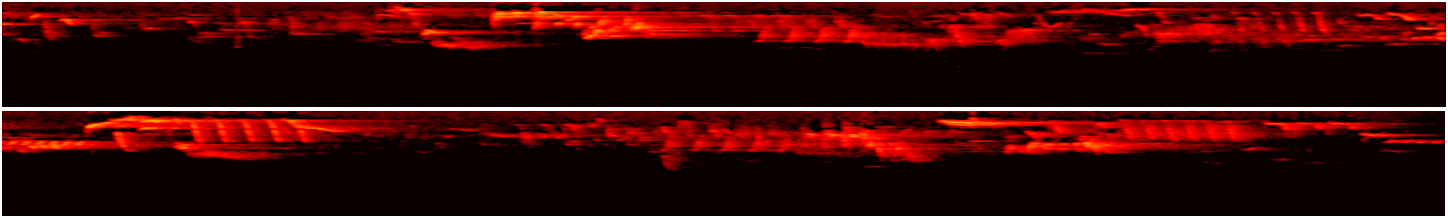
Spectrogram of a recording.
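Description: Near silence broken by faint birdsong: high chirps and rapid trills in three short spells, about three seconds in, about ten seconds in, and near the end.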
